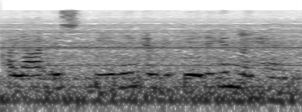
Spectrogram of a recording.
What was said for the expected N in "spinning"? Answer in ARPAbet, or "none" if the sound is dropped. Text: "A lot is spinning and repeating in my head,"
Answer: L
